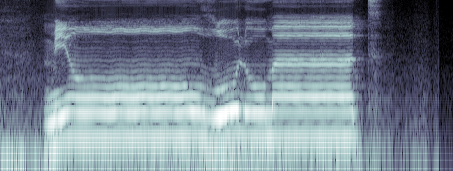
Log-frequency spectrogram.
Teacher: gunahnya lebih lama dibandingkan gunah pada nun sukun yang dibaca jelas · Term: gunah yang sempurna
